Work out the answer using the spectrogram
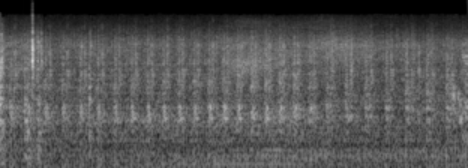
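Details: Red truck started after a long struggle, run in neutral at a grandmother's house: rough engine running with a fast, steady tapping knock riding over it throughout; slow to move, won't go into park; knock cause unknown.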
